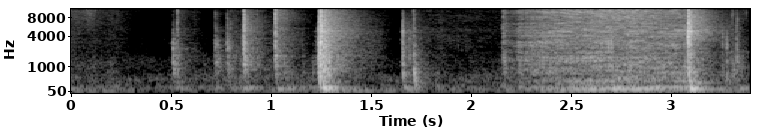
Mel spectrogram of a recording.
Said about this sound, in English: And then I'll turn it and cut it at 5 1/2 inches.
